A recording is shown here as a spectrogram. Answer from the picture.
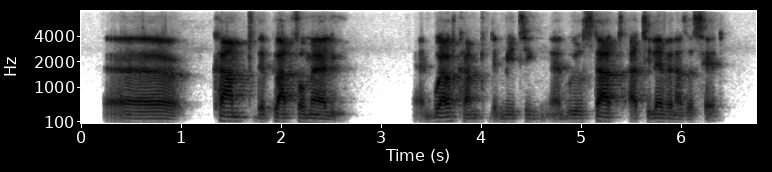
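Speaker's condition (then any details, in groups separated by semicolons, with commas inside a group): No condition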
